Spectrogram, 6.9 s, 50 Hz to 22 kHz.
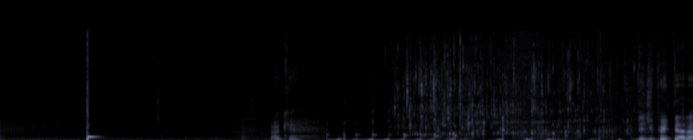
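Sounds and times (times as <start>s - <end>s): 
speech: 2.7s - 3.6s, 6.4s - 6.9s
Irish whiskey glugging out of a bottle into a glass: 3.3s - 6.6s.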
